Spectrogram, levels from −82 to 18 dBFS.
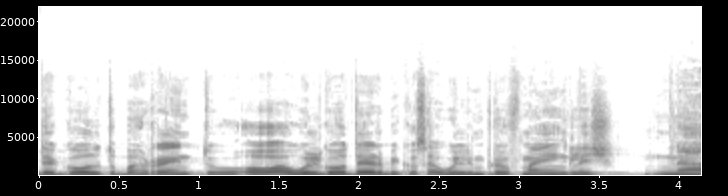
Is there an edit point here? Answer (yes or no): no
